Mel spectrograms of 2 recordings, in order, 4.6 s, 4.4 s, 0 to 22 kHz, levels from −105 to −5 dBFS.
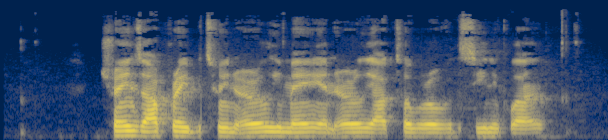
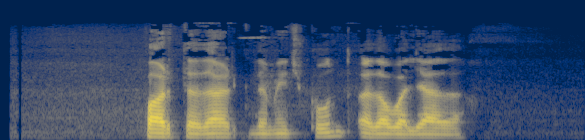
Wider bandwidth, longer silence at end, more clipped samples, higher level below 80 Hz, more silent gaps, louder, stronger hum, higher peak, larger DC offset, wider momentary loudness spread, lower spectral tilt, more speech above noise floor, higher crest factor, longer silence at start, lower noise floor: first, 14.5 kHz vs 10.5 kHz; second, 0.5 s vs 0.95 s; neither; second, -64 dBFS vs -58 dBFS; neither; first, -19 LUFS vs -23 LUFS; neither; about the same, -2 dBFS vs 0 dBFS; neither; second, 8 LU vs 15 LU; second, -4.5 dB/octave vs -6 dB/octave; about the same, 51 dB vs 50 dB; second, 18 dB vs 24 dB; second, 0.75 s vs 1.1 s; second, -69 dBFS vs -73 dBFS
